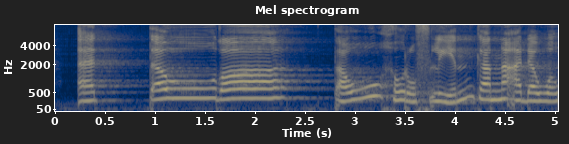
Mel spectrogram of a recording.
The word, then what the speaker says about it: التوراة: Maka ini alif lam tidak perlu dibaca, langsung masuk ke ta. At-taura. Tau huruf lin karena ada waw sukun sebelumnya fathah, maka dibacanya cukup dilembutkan.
